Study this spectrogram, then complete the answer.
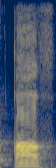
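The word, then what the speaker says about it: ق: The letter qaaf is pronounced like K in English, but it is deeper in the throat.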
